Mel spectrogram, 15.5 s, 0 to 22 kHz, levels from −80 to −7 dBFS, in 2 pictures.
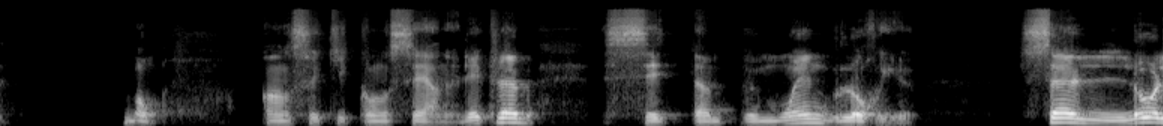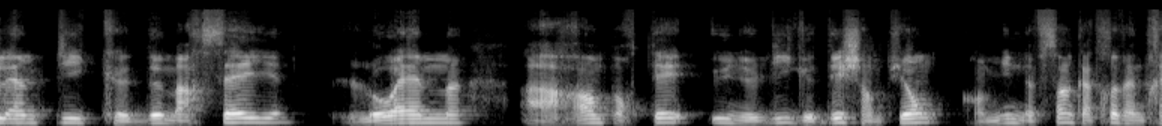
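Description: A recording of speech, with no technical faults to report. Nothing in it calls for a time or a cause.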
